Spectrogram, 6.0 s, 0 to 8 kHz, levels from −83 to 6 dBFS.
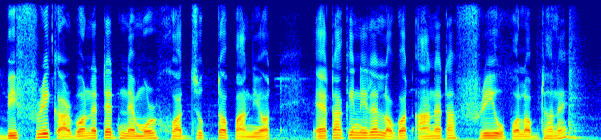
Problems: background sounds at intervals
